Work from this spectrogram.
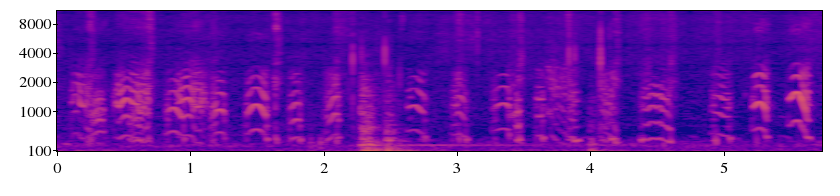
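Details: Four-day-old field-type Labrador Retriever puppies, born to 2017 JFA Grand Champion Biscuit, whimpering while napping: a rapid run of short arched squeaks and whines, several overlapping voices, with a low thump midway.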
